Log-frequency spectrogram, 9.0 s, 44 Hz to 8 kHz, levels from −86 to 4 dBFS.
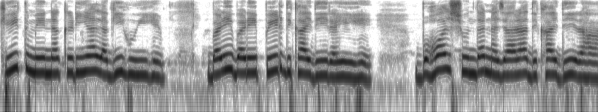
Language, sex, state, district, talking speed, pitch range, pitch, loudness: Hindi, female, Chhattisgarh, Rajnandgaon, 120 wpm, 230-280 Hz, 255 Hz, -13 LUFS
